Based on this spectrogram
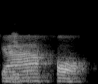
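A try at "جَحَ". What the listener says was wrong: sama, cuman titiknya beda. Titik di bawah satu jim. Nggak ada titik H. Titiknya ke atas jadi kho.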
